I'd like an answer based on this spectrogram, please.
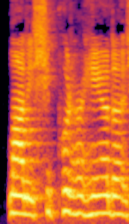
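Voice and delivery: usual speaking voice

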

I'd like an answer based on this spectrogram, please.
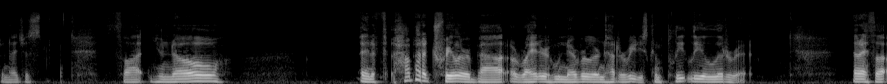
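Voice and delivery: ordinary delivery

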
